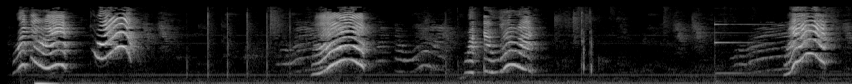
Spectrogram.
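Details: Pet ringneck parrot, a green rose-ringed parakeet kept indoors, talking and repeating "mummy": five loud, high, arched nasal phrases with rising-then-falling pitch, some in quick pairs, separated by quiet pauses with faint clicks in a small room.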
